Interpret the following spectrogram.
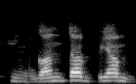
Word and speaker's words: গন্তব্যম: জ ফেলাম ম হসন্ত গন্তব্যম তাই না ম এর উচ্চারণ করতে হবে ঠিক করে গন্তব্যম ঠিক তেনা গন্তব্যম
